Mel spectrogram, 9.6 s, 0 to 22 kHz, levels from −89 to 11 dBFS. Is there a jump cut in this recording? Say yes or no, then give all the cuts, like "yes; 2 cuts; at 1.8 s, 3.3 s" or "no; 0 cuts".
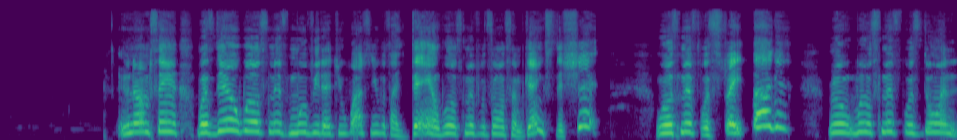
no; 0 cuts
